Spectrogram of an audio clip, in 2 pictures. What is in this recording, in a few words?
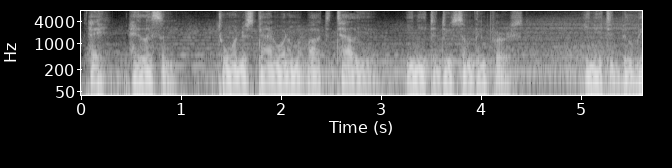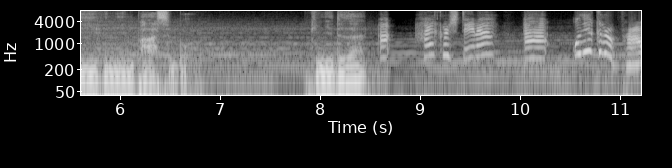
Animation VO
